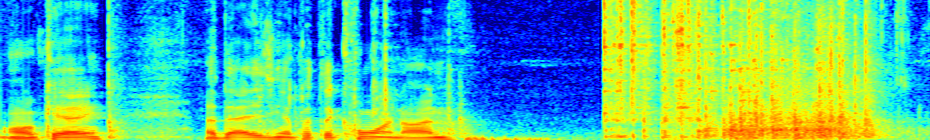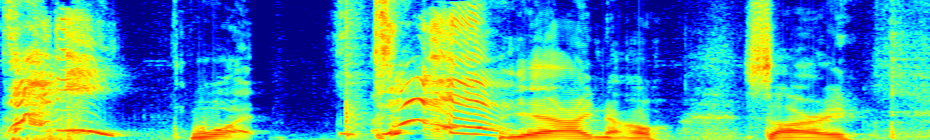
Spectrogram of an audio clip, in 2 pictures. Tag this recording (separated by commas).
Speech, kid speaking, inside a small room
